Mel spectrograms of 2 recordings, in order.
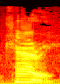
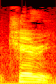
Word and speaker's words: carry: 那 carry 这是大卷舌的啊，是 carry 啊，那不要念成不卷舌的 carry 啊，这音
